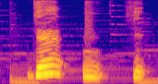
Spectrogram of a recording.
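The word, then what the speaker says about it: 元気: Genki, fine. Genki, genki, high, low, low.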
